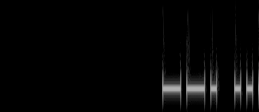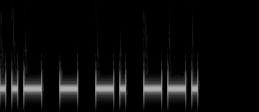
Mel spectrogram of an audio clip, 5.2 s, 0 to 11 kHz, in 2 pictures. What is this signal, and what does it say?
Morse code, heard as a keyed tone, about 20 wpm, 700 Hz. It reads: G4TNG
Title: DXCC-100 Call Signs - 5 Characters - Repeated 2x - 20wpm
